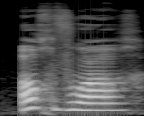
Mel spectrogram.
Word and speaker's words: au revoir: Yeah, but the reality of it, we tend to say au revoir. So more of an open A at the beginning. Au revoir. Au revoir. You still pronounce that little R in the middle.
